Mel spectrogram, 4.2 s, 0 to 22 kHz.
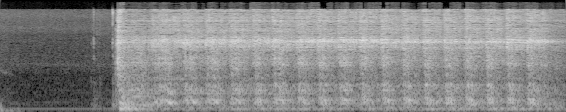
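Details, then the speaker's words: Massey Ferguson 2607H diesel tractor in neutral with PTO off and a 12.7 V battery: starter churns at a steady three beats per second for several seconds and never catches; cranks but won't start, with an unfamiliar dash light. "yep it's not starting I'm sitting in the seat so I'm weighing it down"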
